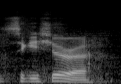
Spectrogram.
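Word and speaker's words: Sighișoara: Well, we went to a place called Sigishura.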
